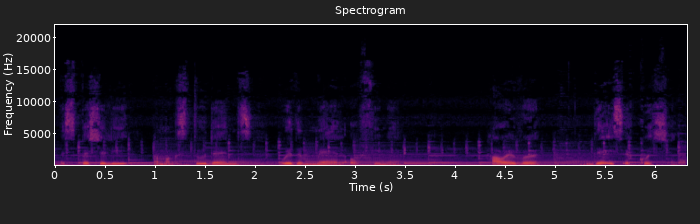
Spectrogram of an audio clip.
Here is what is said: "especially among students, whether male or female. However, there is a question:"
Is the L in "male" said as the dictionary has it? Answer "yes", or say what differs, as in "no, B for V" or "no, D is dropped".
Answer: yes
